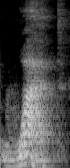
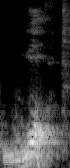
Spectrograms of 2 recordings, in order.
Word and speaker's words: what: No vamos a decir what, pero what. Esa A es más cerrada.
